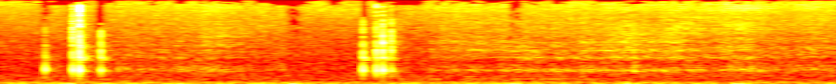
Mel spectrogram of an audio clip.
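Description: Fingernails tap and scratch the leathery cover of a small, thick, solid yellow paperback held tilted in one hand. Quiet, short, dry clicks and brief scratchy bursts with a mid-pitched tone come at irregular intervals over a steady low background hum.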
